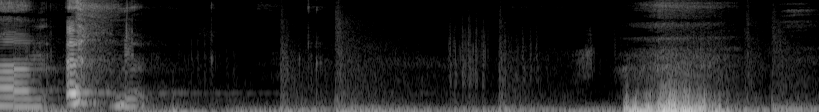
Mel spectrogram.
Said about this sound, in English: sorry, I had to yawn again.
